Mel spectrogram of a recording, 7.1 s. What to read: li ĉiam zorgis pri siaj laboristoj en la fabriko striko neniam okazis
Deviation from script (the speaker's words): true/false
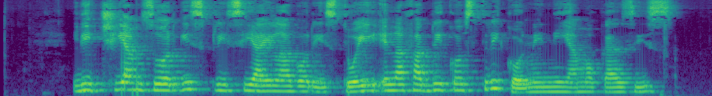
false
